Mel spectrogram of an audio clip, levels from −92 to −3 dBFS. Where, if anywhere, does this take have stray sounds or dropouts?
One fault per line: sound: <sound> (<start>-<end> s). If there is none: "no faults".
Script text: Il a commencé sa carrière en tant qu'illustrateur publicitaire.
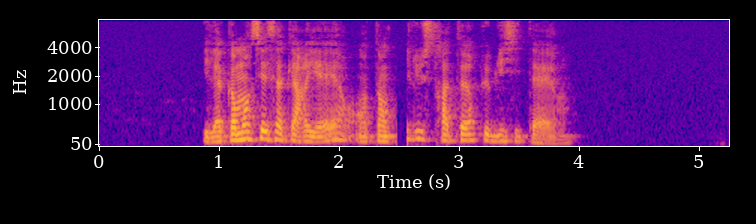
sound: dropout (2.5-2.6 s)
